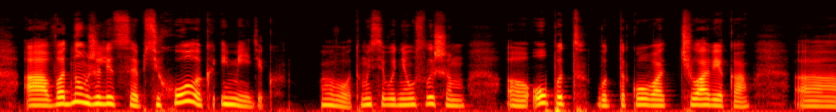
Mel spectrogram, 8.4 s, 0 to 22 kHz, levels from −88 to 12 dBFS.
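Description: Nothing in this speech recording stood out as a technical fault on listening.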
